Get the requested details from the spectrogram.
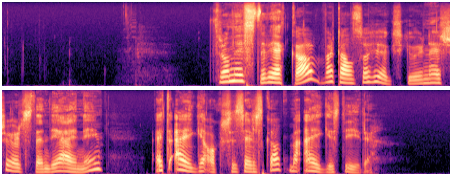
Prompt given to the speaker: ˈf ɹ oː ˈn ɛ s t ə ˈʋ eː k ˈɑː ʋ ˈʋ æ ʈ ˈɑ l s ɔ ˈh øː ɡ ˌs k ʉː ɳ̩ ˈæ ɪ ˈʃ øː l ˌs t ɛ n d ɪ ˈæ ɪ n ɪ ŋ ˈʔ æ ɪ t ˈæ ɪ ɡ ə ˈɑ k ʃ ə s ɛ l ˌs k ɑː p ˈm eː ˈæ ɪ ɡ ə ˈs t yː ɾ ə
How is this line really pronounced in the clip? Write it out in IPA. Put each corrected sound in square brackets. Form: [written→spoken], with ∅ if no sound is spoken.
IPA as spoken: ˈf ɹ oː ˈn ɛ s t ə ˈʋ eː k ˈɑː ʋ ˈʋ æ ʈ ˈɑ l s ɔ ˈh øː ɡ ˌs k ʉː ɳ̩ ˈæ ɪ ˈʃ øː l ˌs t ɛ n d ɪ ˈæ ɪ n ɪ ŋ ˈʔ æ ɪ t ˈæ ɪ ɡ ə ˈɑ k ʃ ə s ɛ l ˌs k ɑː p ˈm eː ˈæ ɪ ɡ ə ˈs t yː ɾ ə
